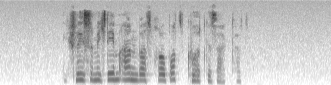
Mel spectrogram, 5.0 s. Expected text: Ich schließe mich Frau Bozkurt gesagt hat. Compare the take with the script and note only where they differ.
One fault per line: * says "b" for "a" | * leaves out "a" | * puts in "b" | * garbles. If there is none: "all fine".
* puts in "dem an was"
